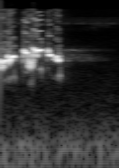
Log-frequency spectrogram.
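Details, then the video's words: Morning song of a sooty-headed bulbul, used to lure a caged bulbul into replying: a single rapid, chattering burst of three linked warbled notes lasting under half a second, in silence. "SUARA BURUNG KUTILANG GACOR DI PAGI HARI"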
